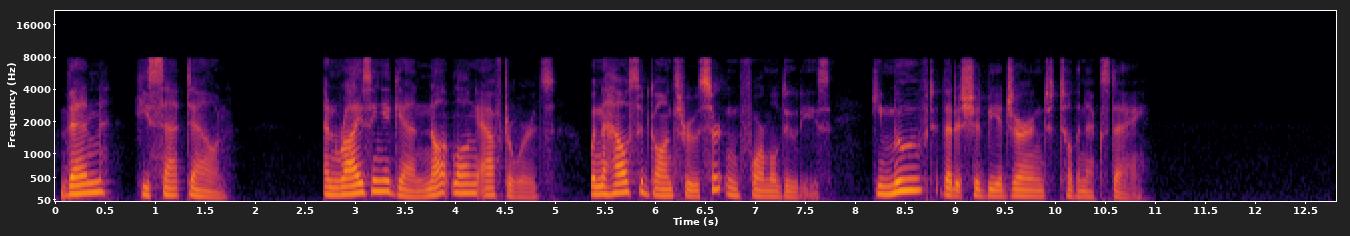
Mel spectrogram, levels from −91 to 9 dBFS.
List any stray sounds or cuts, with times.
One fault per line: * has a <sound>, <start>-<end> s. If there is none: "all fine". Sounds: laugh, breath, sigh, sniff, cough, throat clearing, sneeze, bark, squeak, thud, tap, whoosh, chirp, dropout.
all fine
